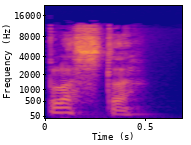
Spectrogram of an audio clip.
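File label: "bluster", British English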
